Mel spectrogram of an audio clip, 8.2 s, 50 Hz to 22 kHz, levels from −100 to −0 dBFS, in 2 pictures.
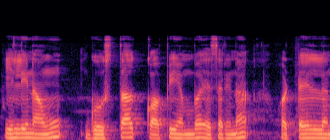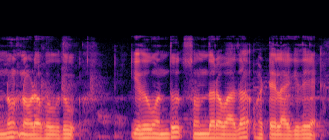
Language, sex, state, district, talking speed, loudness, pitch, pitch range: Kannada, male, Karnataka, Bijapur, 100 wpm, -22 LUFS, 115 Hz, 110-125 Hz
